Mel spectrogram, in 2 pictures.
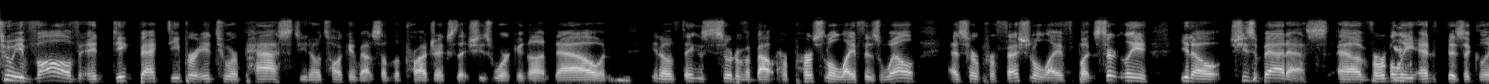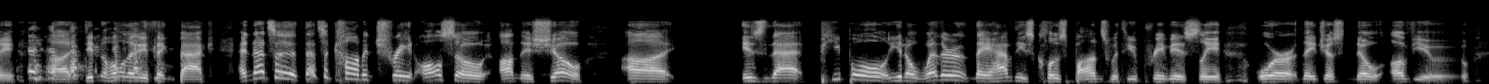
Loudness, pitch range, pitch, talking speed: -19 LUFS, 120-185 Hz, 135 Hz, 175 wpm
